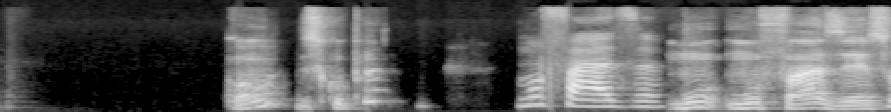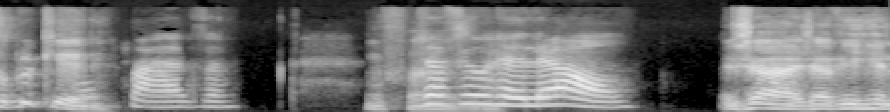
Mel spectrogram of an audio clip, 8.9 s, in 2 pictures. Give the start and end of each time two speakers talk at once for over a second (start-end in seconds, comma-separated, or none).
none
